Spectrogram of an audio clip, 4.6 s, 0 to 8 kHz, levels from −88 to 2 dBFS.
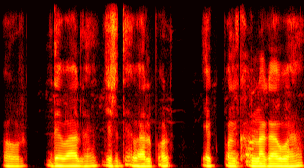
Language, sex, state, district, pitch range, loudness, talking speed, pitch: Hindi, male, Bihar, Patna, 115-125 Hz, -18 LUFS, 145 wpm, 120 Hz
